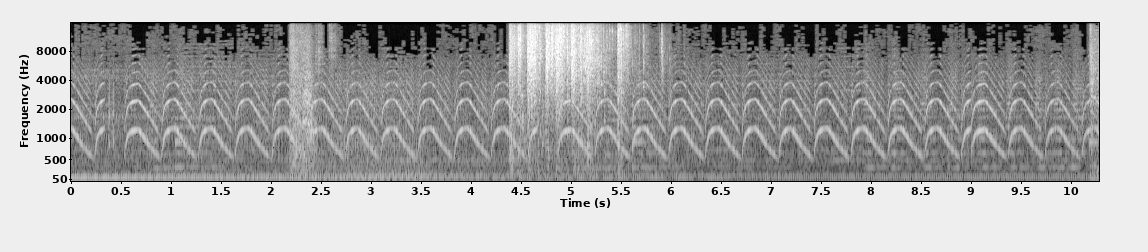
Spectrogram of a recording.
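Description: Police car siren in a fast yelp, rising and falling about three times a second, over a steady low engine rumble. A burst of hiss cuts in briefly about four seconds in.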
